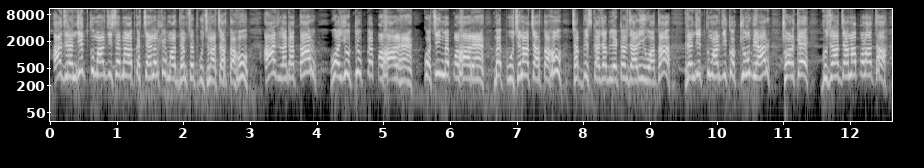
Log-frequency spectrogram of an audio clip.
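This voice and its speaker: A young man with a Bihari accent giving an impassioned interview in a breathless, run-on, forceful way, piling up clauses, repetitions and rhetorical questions. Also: very high-pitched, fairly quick, few pauses, no room sound. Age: young adult. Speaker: job candidate and protester being interviewed.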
